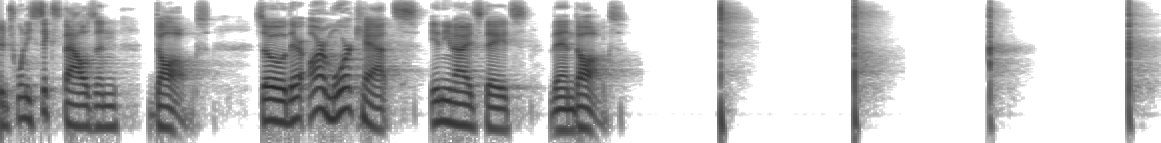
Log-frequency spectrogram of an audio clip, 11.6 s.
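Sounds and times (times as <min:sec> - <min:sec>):
speech: 0:00.0 - 0:06.3
slow clap: 0:09.9 - 0:10.3, 0:11.3 - 0:11.6.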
